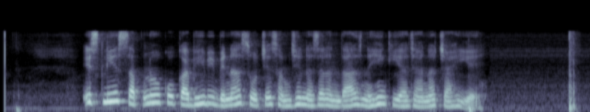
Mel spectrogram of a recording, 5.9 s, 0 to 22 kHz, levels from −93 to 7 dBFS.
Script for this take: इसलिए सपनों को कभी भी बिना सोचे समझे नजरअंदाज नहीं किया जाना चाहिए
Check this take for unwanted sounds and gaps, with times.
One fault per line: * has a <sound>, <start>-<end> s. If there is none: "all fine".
* has a thud, 5.7-5.8 s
